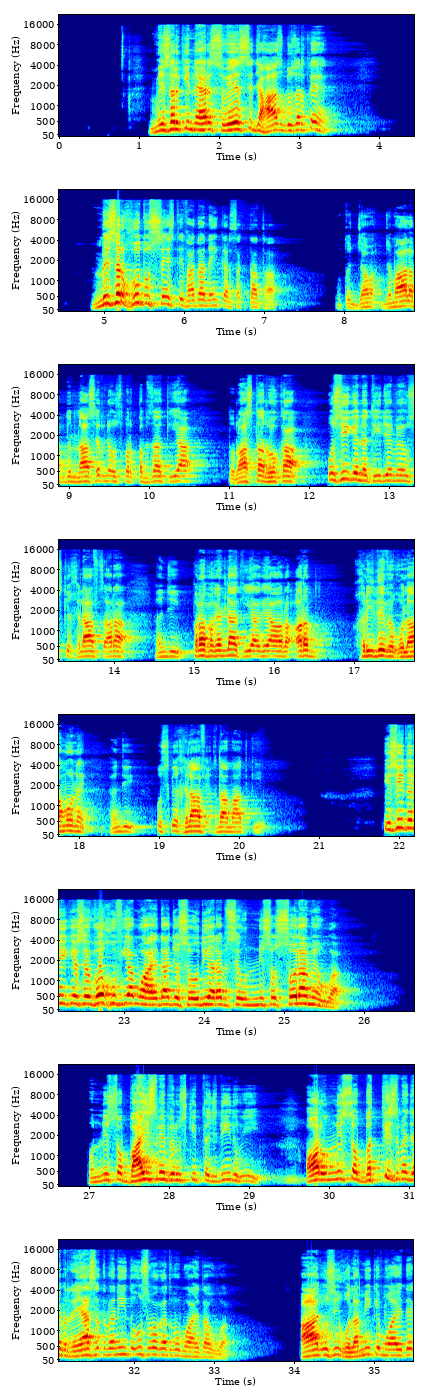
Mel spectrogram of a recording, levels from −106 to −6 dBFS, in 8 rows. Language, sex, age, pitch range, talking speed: Urdu, male, 60-79, 160-215 Hz, 165 wpm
